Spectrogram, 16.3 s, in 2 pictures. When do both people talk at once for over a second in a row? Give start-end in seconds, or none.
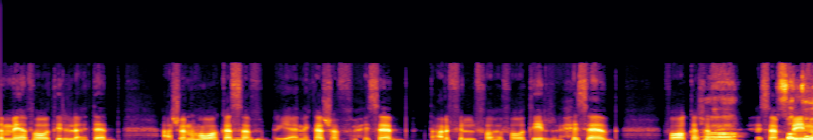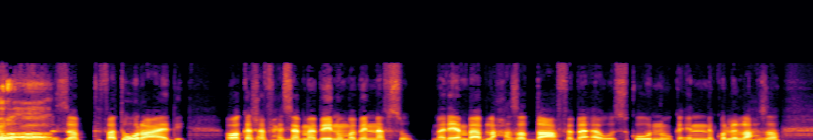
7.0-8.8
